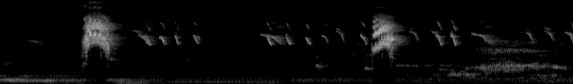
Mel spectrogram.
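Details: Lovebird giving sharp, high, slurred chirps in quick series, with two loud harsh squawks about three seconds apart and a low clucking sound at the start.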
